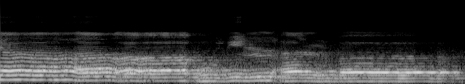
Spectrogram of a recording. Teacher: Ya ulil albab, albab dia mad-'arid lis-sukun, ba qalqalah.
